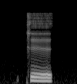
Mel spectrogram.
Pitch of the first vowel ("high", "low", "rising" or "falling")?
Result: low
